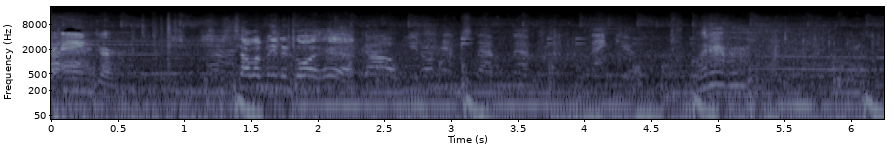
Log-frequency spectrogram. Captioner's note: chuckles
